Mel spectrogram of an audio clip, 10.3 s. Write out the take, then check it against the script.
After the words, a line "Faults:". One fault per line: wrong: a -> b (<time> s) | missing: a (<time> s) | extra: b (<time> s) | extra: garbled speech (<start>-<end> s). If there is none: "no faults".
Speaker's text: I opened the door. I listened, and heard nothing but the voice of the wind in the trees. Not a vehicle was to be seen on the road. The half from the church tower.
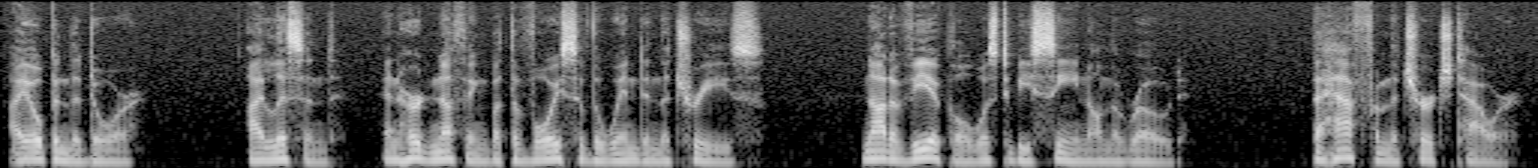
I opened the door. I listened, and heard nothing but the voice of the wind in the trees. Not a vehicle was to be seen on the road. The half from the church tower.
Faults:
no faults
